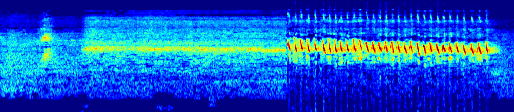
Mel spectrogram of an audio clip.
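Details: Greater green leafbird (cucak ijo, Chloropsis sonnerati), a champion bird in full 'gacor' song with many mimicked materials: a long steady high whistle, then a rapid buzzy trill of about ten notes a second over constant hiss.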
